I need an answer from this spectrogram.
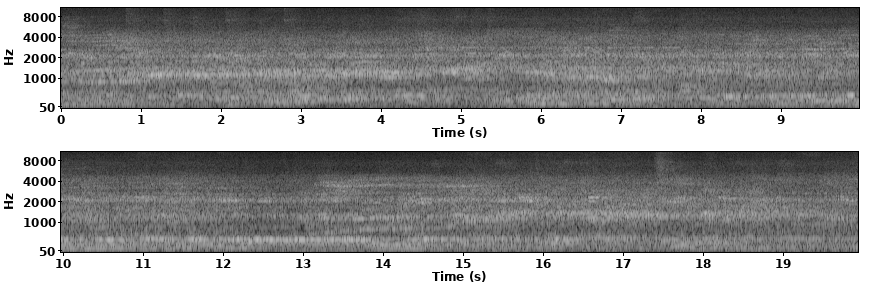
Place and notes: Oberkassel, Düsseldorf, Deutschland - Düsseldorf, Stoschek Collection, First Floor
Inside the Stoschek Collection on the first floor during the exhibition number six - flaming creatures. The sound of an media installation by John Bock in the wide fabric hall ambience.
This recording is part of the exhibition project - sonic states
soundmap nrw - social ambiences, sonic states and topographic field recordings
